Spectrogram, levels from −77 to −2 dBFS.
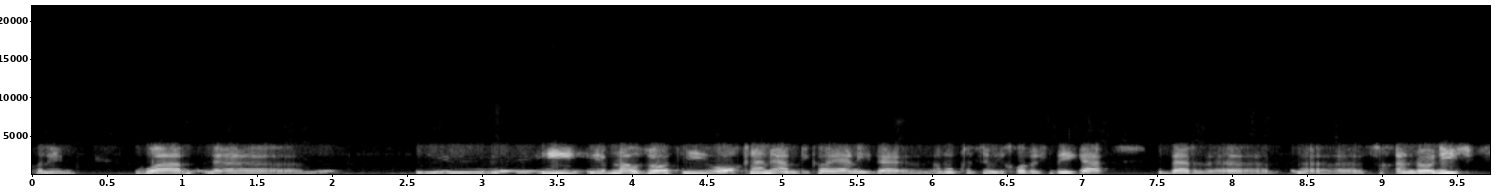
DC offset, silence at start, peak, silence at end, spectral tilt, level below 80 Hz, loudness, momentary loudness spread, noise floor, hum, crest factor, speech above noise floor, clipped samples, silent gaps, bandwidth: under 0.1%; 0 s; -6 dBFS; 0 s; -7.5 dB/octave; -60 dBFS; -22 LUFS; 12 LU; -45 dBFS; none; 18 dB; 23 dB; under 0.1%; none; 4.3 kHz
